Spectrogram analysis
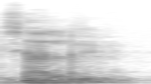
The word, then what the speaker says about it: solemn: कि होता है डैम, जैसा कि होता है सोलम, SOLEMN, सोलम, ये M सोलम। तो ध्यान रखें, इस तरह ये एंड पे साइलेंट हो जाते हैं।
